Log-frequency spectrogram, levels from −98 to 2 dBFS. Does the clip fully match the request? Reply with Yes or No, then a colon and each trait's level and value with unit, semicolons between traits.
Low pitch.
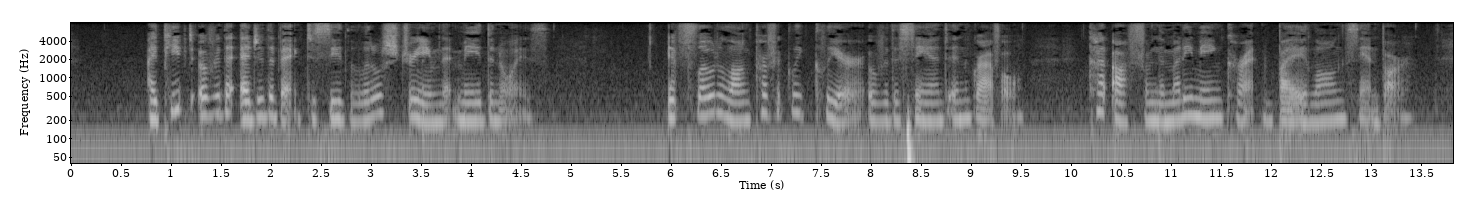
No: high, 200 Hz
